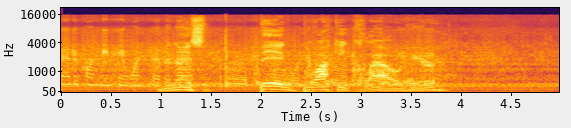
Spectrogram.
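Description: A middle-aged man talks with animation close to a headset microphone.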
